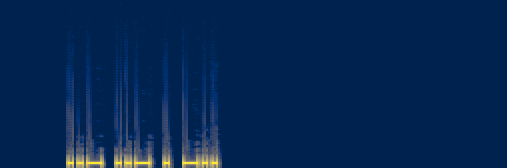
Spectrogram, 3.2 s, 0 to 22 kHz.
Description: Morse code, heard as a keyed tone, about 39 wpm, 700 Hz. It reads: UUED
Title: All Cut Numbers - 4-Digit 40wpm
